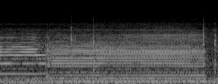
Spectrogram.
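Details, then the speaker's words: AutoDOD brass case machine, newer stepper controller at the same speed: loud steady high whine with stacked tones, about 85 dB, about 30 dB over; the slower speed is quieter. "85 you're talking you know 30 decibels over so if we run on the slower speed it got quieter"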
